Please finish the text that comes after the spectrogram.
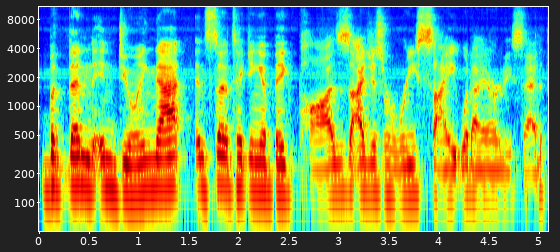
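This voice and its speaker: A man's voice: medium pitch, flat delivery, moderate pace, a bit bright. A man hosting a casual livestream and talking off the cuff. He stumbles, restarts his sentences and repeats words often. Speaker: livestream host.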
